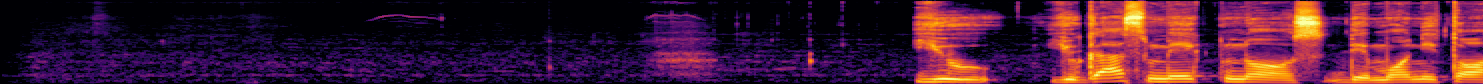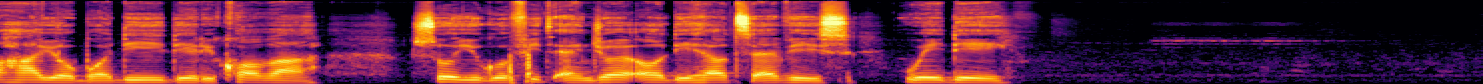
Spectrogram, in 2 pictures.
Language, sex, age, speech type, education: Nigerian Pidgin, male, 30-45, spontaneous, tertiary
